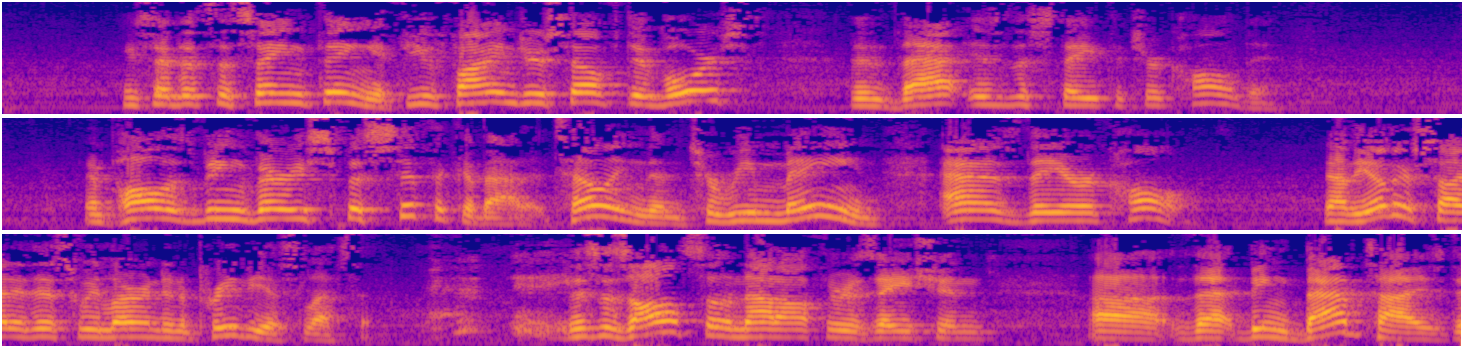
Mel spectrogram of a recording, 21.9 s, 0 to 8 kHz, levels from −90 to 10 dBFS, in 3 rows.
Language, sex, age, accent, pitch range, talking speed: English, male, 40-59, American, 155-215 Hz, 155 wpm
